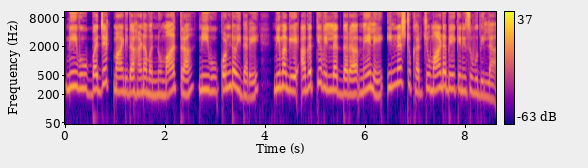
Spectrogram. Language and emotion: Kannada, neutral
